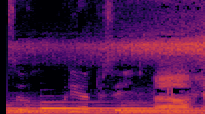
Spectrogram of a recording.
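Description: Insects chirring in a steady, unbroken high-pitched drone, with music-like held tones and a brief voice underneath.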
